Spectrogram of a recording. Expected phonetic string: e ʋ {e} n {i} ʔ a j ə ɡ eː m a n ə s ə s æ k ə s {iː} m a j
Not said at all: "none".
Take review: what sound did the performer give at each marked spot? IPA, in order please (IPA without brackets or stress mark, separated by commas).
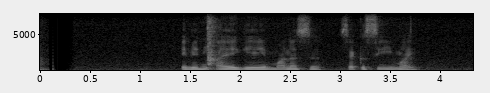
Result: e, i, iː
